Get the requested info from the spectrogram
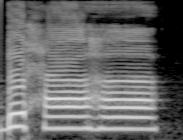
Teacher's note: بات حروف التفخیم میں سے بھی ہے تو ہمیں اسے بھاری آواز میں پڑھنا ہے. ہا کو ہم حلق کے درمیان والے حصے سے ادا کریں گے، جو کہ اس کے بعد مد ہے تو ہم اپنی آواز 2 مد کے برابر لمبی کریں گے.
